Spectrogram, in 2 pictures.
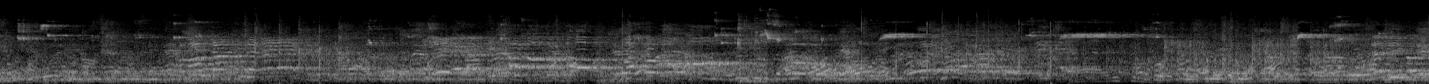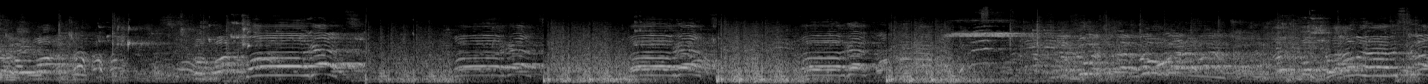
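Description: A handball bouncing and being handled on a sports-hall floor, with brief high shoe squeaks and players' and spectators' shouts and voices echoing in the hall. The shouting is loudest a little past the middle.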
